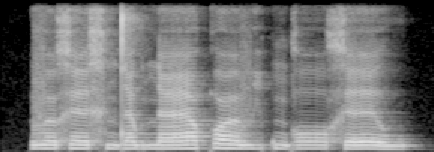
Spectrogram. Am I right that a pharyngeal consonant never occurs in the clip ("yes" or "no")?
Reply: yes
